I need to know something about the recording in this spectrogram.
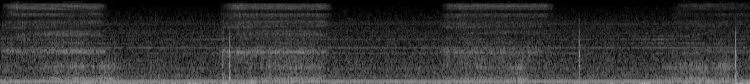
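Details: Steady, harsh snoring recorded on a webcam, snores about every three seconds over a constant low room hum.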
